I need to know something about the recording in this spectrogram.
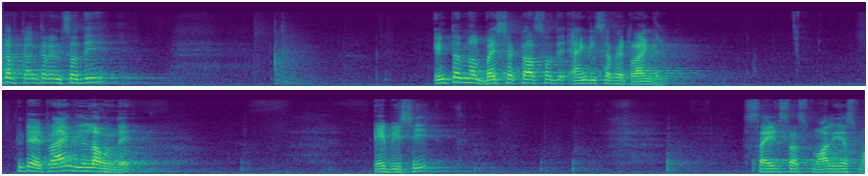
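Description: An elderly man lectures calmly into a close microphone, in bursts with pauses.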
